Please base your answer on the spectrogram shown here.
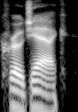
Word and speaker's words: crossjack: and early 19th centuries crossjack pronounced Crow Jack the square sail sometimes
